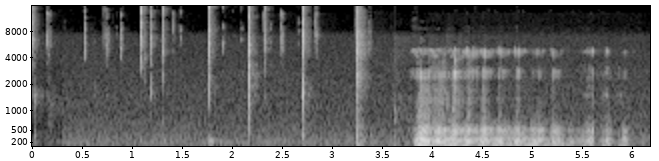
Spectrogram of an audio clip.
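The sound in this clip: Keys on a computer keyboard are tapped while a web address is typed, a dozen or so sparse, irregular clicks, followed by a louder steady buzzing tone with more faint taps continuing beneath it.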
